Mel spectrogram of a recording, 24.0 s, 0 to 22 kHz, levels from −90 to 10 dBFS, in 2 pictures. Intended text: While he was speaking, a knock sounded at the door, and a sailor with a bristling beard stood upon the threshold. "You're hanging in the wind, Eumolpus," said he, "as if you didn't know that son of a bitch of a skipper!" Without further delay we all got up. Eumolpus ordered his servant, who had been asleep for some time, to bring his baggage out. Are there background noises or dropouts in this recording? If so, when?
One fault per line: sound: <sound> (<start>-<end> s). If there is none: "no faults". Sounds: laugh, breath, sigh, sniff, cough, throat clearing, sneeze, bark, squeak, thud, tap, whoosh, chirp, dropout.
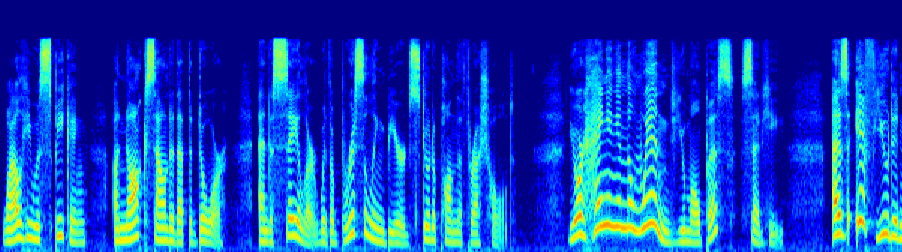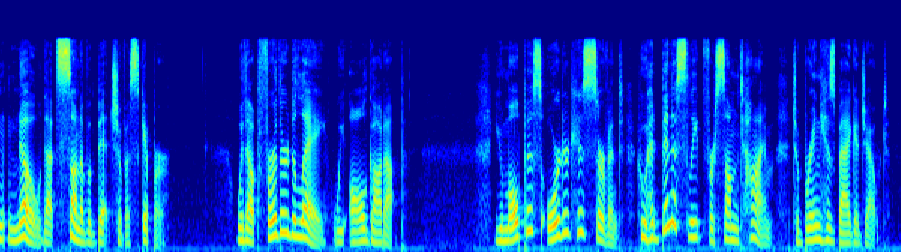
no faults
